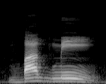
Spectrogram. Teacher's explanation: জেনে নেই বাগমি এখানে গ এর সাথে ম ফালা যুক্ত হয়েছে গ এর সাথে ম ফালা যুক্ত হওয়ার কারণে এখানে ম ফলার উচ্চারণ অবিকৃত রয়েছে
